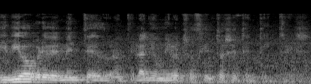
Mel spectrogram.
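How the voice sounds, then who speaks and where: With noticeable background noise and audible room echo, a man speaks at a fairly low pitch. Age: 60s. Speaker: history teacher. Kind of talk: public talk. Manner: halting; passionate.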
